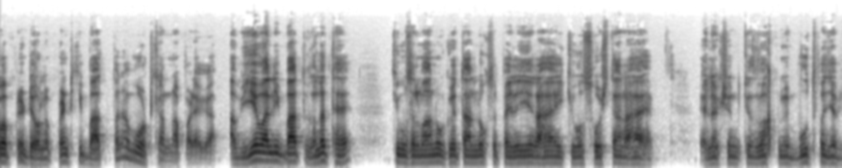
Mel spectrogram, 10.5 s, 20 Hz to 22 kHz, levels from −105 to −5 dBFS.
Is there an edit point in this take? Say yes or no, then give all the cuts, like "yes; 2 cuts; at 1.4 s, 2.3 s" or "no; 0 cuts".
no; 0 cuts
